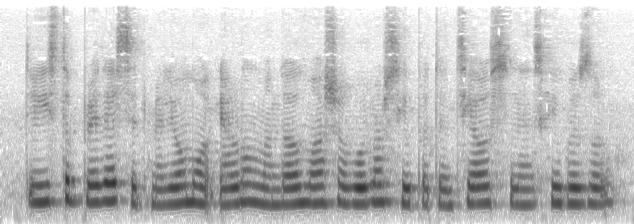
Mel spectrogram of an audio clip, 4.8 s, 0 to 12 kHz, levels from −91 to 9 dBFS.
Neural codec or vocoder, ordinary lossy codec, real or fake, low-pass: codec, 24 kHz, 0.9 kbps, WavTokenizer, medium speech release version 1; none; fake; 10.8 kHz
